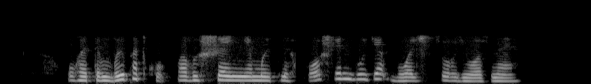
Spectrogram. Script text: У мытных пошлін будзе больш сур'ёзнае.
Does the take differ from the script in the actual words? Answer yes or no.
yes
